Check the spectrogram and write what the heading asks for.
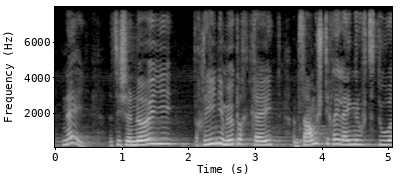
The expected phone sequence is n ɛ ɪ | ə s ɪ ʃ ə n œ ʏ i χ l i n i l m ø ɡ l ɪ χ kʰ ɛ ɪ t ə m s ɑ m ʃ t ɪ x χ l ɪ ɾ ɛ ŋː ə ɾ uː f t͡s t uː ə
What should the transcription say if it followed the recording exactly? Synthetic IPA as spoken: n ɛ ɪ | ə s ɪ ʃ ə n œ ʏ i χ l iː n i m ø ɡ l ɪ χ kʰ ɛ ɪ t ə m s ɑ m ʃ t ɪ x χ l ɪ l ɛ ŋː ə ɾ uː f t͡s t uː ə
